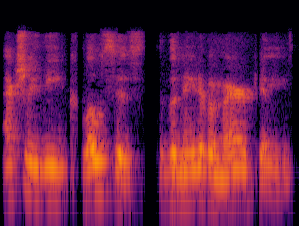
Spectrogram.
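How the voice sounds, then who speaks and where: Stammering man in his forties. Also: medium pitch. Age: 40s. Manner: halting, stammering restarts. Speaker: dating coach. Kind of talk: casual conversation. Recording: dull, distant mic, light noise.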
